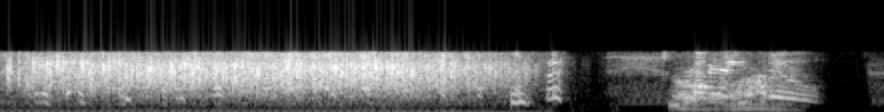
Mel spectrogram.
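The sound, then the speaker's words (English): Steady, dense hand clapping from a group runs for about three seconds, then cuts off abruptly. A voice follows, speaking over a quieter background. “Let's do some hand clapping here.”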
